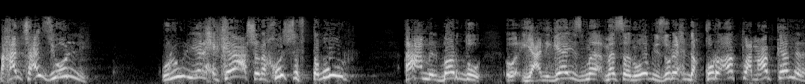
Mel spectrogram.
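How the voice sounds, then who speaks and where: A man with a Cairo accent talks at a very fast clip in an animated tone, his extremely high voice rising and falling with lively intonation. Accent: Egyptian Arabic (Cairene). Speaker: TV talk show host. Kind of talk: TV talk show monologue.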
